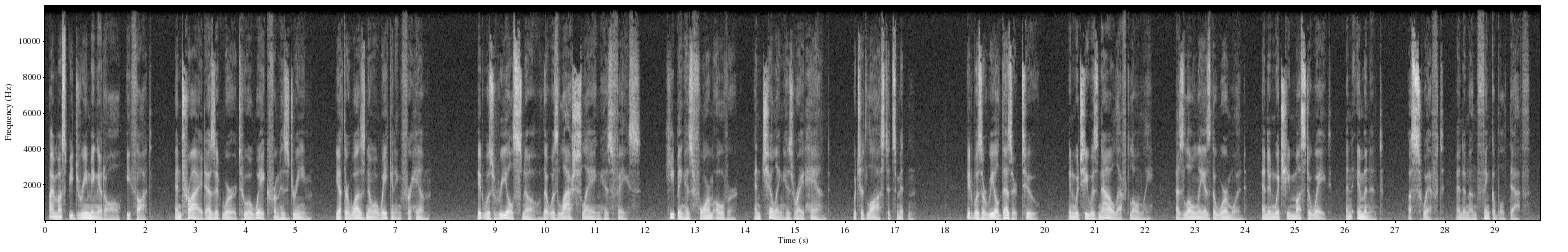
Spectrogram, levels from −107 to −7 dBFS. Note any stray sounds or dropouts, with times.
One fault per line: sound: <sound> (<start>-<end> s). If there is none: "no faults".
no faults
